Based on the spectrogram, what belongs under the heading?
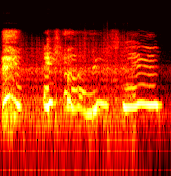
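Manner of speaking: high, near-tearful whine; whiny bafflement. Real, not acted. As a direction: wail it, helpless and confused. Baffled and failing in game.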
